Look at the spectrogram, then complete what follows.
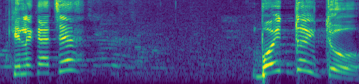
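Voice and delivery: ordinary talk, nothing marked

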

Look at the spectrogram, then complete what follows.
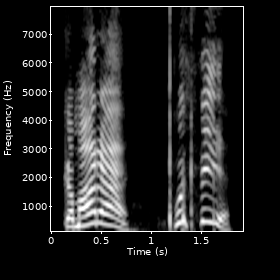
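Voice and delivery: high, loud command to the dog; sharp shouted order, pitch up; calling out. Real, not acted. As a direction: yell at the dog to let go.

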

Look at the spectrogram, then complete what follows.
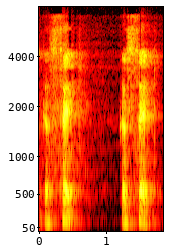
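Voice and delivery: light first syllable, strong ending in "cassette"; stressed suffix. Shown as a demonstration. Teacher shows suffix rule, cassette stressed on last syllable. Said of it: "suffixes will only receive the stress".

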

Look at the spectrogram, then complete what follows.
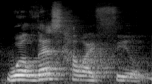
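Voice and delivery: slow, drawn-out line; slow drill. Shown as a demonstration. Teacher drills the reply slowly. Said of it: "slow repetition drill".

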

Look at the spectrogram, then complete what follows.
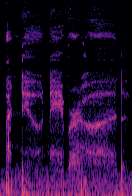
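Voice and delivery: slow, very soft creature croak; croaking whisper. A narrator's reading. Pumpkinhead ignoring demands to stop, croaking in a whisper. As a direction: whisper it hoarse and drawn out. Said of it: "one of them croaked".

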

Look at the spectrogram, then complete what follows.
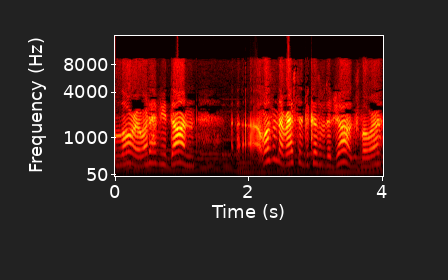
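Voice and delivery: put-on a frantic mother realising her child is gone, voice strained and high; anguished, high cries of a mother. A narrator's reading. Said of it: "my mother's anguished cries".

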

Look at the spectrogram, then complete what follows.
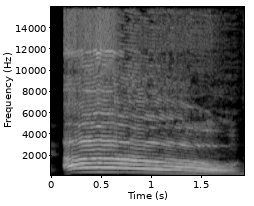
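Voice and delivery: long, loud, high "oh"; relieved group "oh". A narrator's reading. Everyone realizing the ghost is a sloth, drawn-out "oh". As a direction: draw out a big swooping "oh".

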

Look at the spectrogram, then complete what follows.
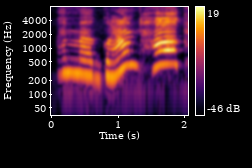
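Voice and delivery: slow, high, hesitant answer; little dog voice. A narrator's reading. Lost dog introducing himself to fox, high-voiced. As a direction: answer high and drawn out, unsure of it.

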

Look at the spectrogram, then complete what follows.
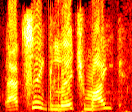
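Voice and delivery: casual put-on British voice; British accent. Explaining a glitch to the teammate, British accent. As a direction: drop in a British-accented remark. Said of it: "how do you speak like that?".

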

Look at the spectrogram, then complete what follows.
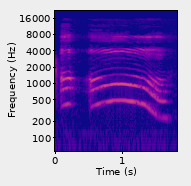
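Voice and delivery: high, drawn-out uh-oh; mock dread. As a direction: play up the dread of what comes next. Reader dreads the coming words.

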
